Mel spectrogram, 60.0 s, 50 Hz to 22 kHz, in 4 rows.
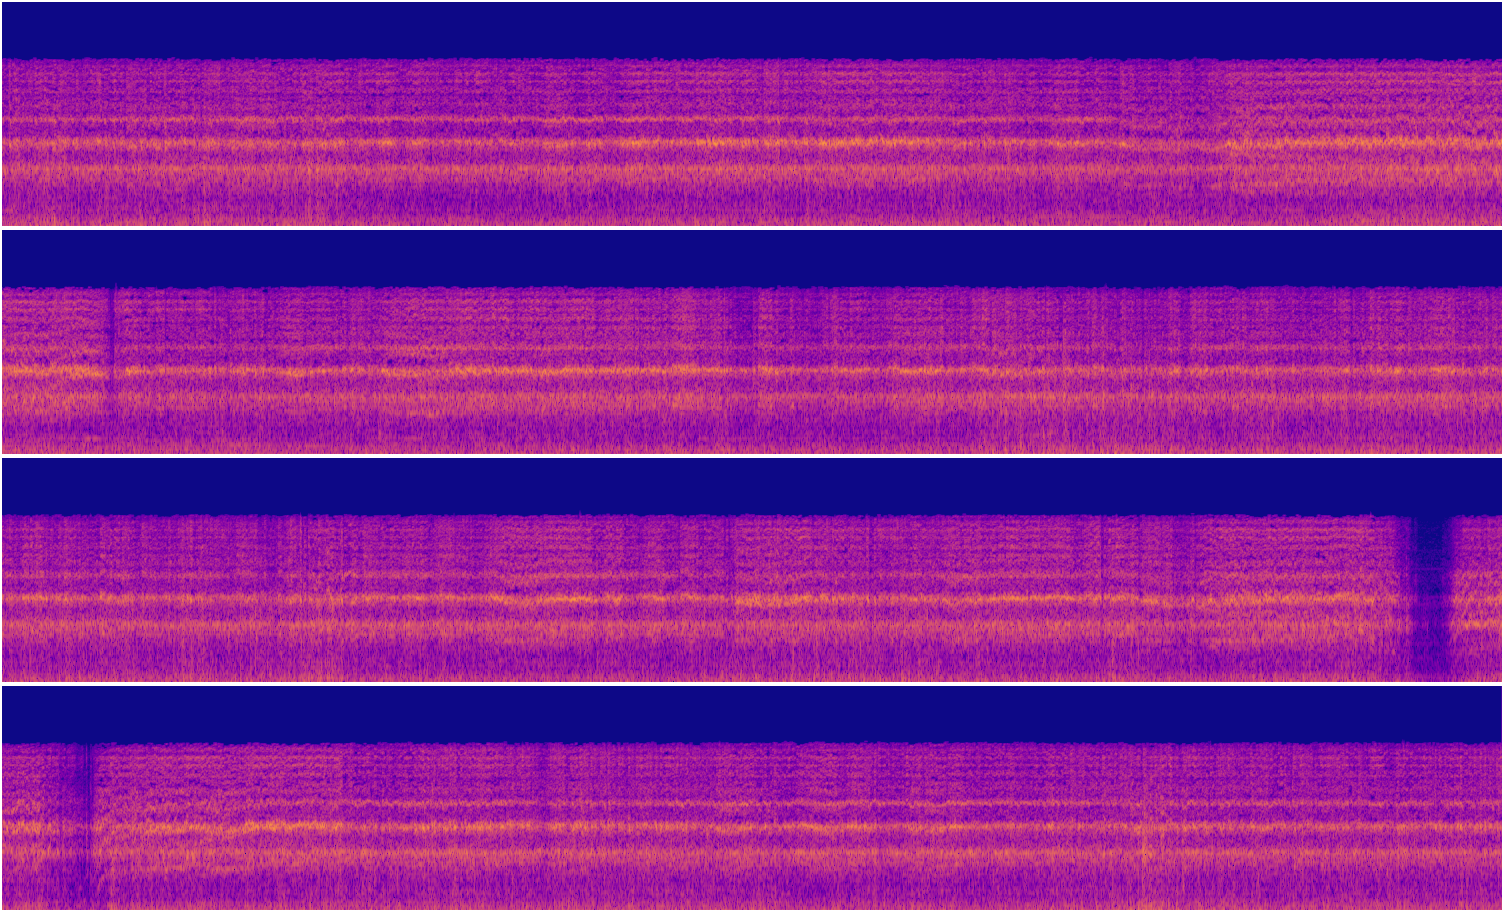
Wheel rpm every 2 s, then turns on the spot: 230, 220, 230, 230, 230, 220, 190, 200, 230, 220, 230, 230, 230, 230, 230, 230, 240, 230, 230, 220, 230, 180, 100, 170, 230, 230, 230, 230, 230, 230.
none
